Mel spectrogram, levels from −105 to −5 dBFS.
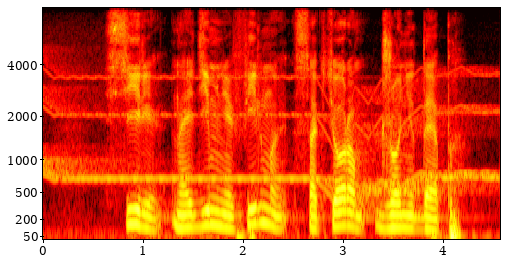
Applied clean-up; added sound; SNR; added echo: none; Musical instrument; 13 dB; none.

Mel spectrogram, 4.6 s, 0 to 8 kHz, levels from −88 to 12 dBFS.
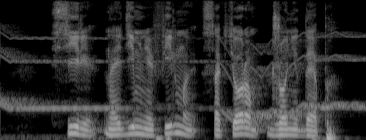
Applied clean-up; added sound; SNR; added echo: classical method log-MMSE.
